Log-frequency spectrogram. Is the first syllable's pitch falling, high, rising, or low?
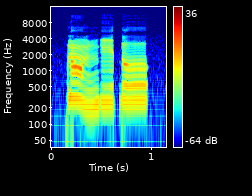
falling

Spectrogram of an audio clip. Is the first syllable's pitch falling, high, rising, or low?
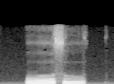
rising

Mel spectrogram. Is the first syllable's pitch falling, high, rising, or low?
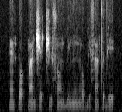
high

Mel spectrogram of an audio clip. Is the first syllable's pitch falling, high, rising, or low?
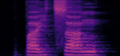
rising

